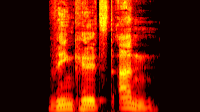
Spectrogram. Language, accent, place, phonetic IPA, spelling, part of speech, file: German, Germany, Berlin, [ˌvɪŋkl̩st ˈan], winkelst an, verb, De-winkelst an.ogg
- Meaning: second-person singular present of anwinkeln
